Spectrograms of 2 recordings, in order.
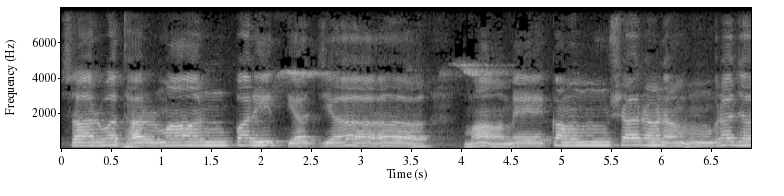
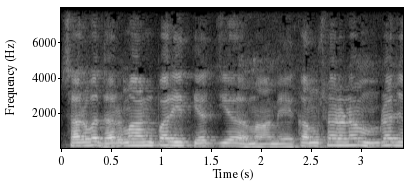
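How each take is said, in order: First: It is recited at a slower, normal pace. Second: It is recited at a quick pace.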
